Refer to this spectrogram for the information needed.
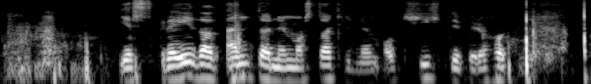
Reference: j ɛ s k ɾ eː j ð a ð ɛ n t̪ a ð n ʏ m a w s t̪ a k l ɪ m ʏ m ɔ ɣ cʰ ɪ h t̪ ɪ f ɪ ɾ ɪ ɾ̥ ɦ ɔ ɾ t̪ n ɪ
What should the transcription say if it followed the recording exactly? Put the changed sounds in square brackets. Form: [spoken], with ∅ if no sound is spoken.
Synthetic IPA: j ɛ s k ɾ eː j ð a ð ɛ n t̪ a [∅] n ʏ m a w s t̪ a k l ɪ [n] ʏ m ɔ ɣ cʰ [i] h t̪ ɪ f ɪ ɾ ɪ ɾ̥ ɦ ɔ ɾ t̪ n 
